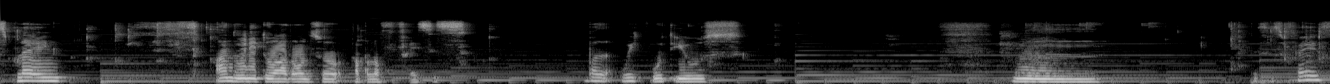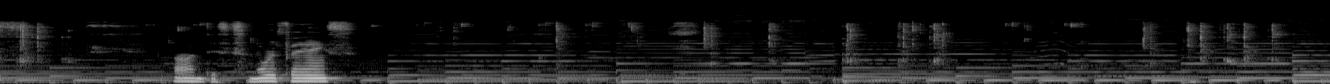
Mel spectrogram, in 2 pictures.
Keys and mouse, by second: 10.3-12.4 right drag, 12.5 e, 13.1 click, 14.8-20.3 right drag, 20.3 e, 22.1 click, 23.3-25.5 right drag, 24.7 f, 25.5 middle click.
